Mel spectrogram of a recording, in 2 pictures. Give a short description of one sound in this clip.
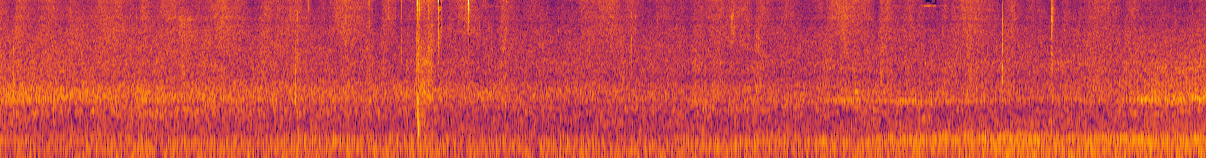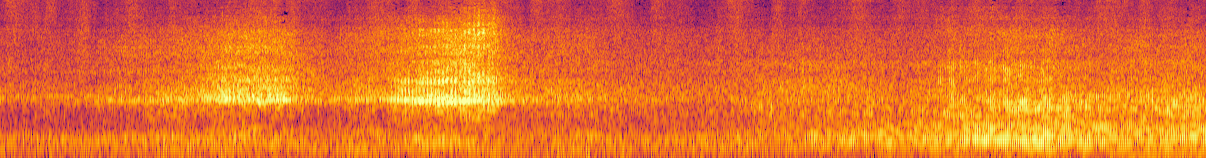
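A tram rumbles steadily along its tracks, growing louder.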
